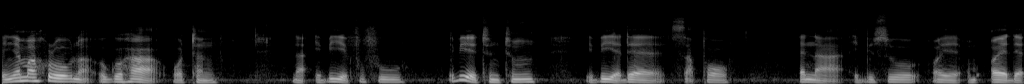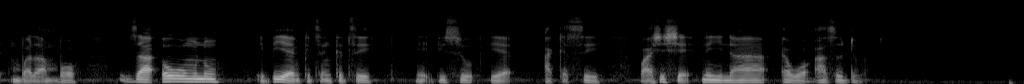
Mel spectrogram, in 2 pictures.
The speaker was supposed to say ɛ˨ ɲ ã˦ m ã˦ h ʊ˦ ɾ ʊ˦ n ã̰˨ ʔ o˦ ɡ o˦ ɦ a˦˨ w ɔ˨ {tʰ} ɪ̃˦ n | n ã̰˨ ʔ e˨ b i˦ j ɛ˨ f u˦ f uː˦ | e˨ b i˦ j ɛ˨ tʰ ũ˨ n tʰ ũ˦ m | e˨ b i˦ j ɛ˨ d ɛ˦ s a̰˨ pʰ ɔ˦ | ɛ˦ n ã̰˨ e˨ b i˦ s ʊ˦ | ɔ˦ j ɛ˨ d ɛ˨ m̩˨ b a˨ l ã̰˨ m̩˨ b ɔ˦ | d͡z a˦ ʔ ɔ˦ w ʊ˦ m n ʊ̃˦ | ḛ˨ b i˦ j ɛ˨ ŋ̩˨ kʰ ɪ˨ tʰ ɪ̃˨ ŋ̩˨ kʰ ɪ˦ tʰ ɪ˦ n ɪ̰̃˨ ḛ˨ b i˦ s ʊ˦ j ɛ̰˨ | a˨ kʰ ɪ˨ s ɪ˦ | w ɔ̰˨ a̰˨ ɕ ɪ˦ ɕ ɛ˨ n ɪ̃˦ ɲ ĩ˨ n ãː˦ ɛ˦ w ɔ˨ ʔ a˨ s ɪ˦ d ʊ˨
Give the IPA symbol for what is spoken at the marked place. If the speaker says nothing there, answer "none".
tʰ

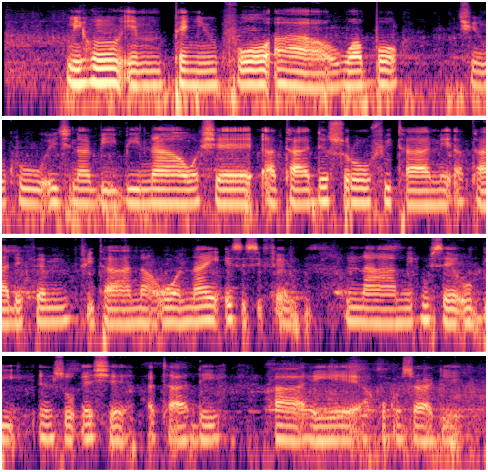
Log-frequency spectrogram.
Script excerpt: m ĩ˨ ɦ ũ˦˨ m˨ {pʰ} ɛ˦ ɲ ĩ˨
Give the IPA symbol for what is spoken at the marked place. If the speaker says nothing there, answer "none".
pʰ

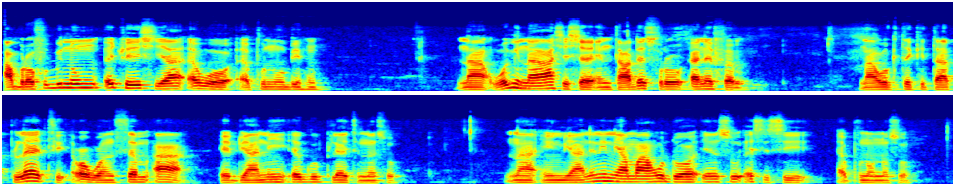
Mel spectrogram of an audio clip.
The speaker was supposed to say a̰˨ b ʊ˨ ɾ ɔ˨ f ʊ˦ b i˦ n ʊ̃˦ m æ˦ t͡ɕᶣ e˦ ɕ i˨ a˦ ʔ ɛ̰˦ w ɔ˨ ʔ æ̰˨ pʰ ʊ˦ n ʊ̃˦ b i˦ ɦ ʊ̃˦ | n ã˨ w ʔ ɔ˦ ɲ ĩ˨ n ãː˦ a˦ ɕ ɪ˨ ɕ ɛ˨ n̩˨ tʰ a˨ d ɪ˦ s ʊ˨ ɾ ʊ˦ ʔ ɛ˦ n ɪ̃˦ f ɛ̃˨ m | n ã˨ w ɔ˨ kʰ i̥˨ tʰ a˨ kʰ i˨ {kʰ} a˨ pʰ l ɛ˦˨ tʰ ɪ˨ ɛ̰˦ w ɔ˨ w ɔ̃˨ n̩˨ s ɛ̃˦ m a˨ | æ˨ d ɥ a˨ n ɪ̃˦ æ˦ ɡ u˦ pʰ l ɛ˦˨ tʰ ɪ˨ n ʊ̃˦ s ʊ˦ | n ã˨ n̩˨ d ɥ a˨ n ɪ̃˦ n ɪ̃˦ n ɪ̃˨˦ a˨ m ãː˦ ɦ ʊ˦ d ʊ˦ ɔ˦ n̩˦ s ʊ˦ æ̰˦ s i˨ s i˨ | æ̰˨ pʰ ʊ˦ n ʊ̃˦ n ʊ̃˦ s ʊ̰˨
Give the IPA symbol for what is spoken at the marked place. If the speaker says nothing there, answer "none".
tʰ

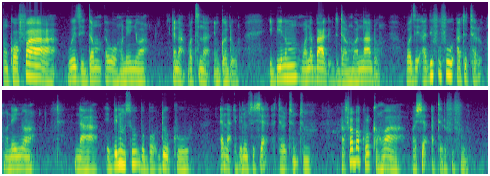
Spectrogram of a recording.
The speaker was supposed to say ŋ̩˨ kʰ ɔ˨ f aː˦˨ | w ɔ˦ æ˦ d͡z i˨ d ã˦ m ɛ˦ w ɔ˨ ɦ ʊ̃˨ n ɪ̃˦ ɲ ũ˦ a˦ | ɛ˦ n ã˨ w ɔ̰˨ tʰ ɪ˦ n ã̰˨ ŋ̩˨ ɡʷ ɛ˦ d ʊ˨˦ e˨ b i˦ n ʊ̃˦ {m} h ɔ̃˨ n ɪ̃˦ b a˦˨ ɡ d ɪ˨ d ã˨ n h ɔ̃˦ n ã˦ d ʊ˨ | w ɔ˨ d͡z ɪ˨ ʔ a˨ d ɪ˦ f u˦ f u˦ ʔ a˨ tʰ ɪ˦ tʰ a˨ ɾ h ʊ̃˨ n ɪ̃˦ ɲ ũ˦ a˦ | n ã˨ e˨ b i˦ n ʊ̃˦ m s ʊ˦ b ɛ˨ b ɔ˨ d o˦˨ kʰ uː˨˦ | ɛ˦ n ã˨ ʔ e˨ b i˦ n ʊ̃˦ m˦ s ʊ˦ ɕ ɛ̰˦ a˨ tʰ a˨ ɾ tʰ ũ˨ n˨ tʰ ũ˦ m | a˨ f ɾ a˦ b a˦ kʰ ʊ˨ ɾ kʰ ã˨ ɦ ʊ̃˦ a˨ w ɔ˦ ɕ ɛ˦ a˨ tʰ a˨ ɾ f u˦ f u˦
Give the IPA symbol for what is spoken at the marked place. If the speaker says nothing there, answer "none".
m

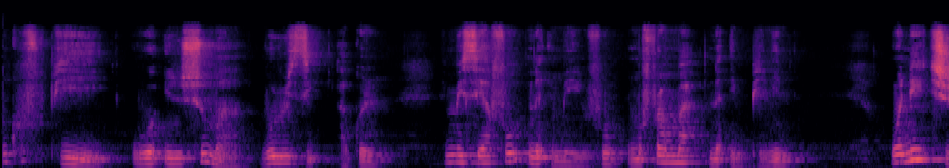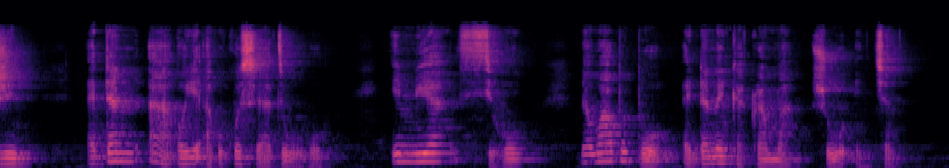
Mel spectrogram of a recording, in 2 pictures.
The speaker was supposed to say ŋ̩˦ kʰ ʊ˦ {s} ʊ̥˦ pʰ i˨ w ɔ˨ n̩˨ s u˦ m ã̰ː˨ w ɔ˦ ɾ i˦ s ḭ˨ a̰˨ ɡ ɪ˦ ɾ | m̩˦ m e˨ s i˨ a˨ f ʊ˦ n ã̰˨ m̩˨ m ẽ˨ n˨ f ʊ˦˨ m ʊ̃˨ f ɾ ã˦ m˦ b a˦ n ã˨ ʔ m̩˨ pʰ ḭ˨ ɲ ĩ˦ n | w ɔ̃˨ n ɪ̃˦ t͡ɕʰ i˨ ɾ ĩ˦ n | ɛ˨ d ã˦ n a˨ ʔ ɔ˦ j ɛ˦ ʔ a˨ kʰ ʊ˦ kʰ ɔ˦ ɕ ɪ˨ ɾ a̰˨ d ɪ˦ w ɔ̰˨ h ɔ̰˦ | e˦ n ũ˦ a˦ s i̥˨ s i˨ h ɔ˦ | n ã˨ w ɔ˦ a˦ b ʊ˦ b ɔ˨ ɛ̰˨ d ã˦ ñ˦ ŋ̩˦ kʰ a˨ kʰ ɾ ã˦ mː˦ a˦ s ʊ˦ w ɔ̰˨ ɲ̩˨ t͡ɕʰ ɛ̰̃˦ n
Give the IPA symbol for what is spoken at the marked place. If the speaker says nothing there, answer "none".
f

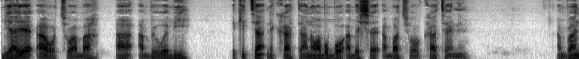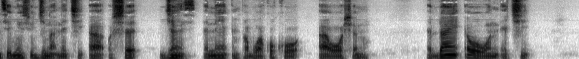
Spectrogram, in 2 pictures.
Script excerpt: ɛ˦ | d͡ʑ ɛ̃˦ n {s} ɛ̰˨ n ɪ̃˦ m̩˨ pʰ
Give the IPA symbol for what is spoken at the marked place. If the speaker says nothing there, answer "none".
s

